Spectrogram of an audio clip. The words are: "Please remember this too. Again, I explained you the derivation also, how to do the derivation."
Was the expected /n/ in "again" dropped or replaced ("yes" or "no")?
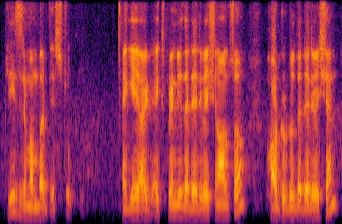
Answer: yes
